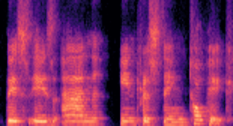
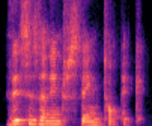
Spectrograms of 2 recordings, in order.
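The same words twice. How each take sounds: First: Each word is said separately. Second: The words run together with links. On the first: The speaker calls it wrong. "we don't say" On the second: The speaker calls it right. "It all runs"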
